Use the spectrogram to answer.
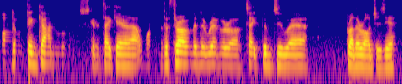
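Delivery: a hint of a gruff guard; second guardsman. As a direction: brush the question off. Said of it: "another kinda response".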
